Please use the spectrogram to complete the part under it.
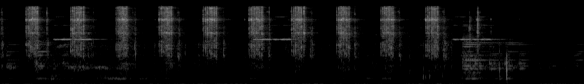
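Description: A ratchet wrench clicks rapidly in quick bursts.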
